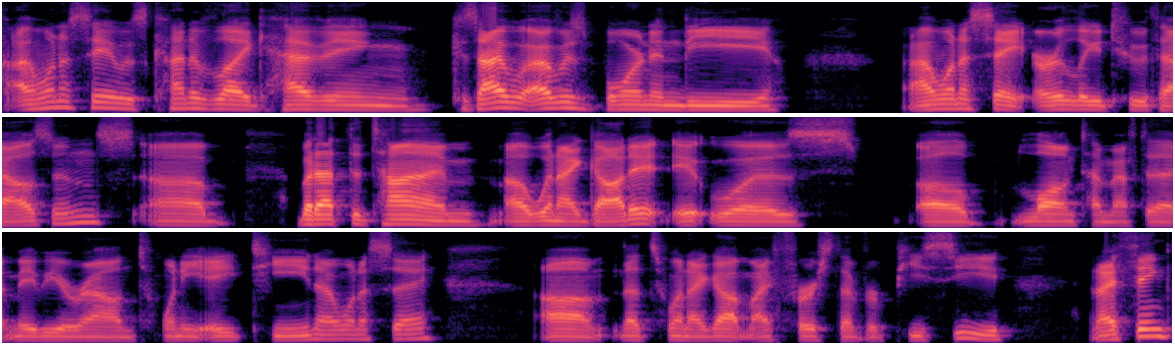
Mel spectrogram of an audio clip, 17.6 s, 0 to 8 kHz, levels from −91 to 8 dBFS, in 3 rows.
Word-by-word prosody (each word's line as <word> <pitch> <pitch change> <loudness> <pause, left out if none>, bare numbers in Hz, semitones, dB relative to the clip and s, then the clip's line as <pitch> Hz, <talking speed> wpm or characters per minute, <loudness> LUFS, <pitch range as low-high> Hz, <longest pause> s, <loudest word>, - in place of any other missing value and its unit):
I - - 0
wanna 155 +5 -2
say 160 -1 -2
it - - +1
was 130 -2 -3
kind 135 +1 -2
of, 130 -2 -4
like, 120 -3 +3
having 110 -3 -1
'cause 115 - -11
I - - +10
w 155 -2 +4
I - - +7
was 150 -2 -2
born 120 +1 -2
in 110 -1 0
the 105 -1 +1 0.7
I - - +3
wanna 130 +1 +1
say - - +2
early 110 +1 +1
2000's, 110 - -3
uh, 100 -1 -2 0.4
but 125 0 +7
at 125 - +7
the 125 - -2
time 105 -5 +4 0.2
when 105 +1 +1
I 100 -1 +5
got - - +4
it, - - +4
it - - -1
was 95 -2 -1 0.3
a 90 -1 +2 0.2
long 100 -1 +1
time 90 -2 -7
after 90 +1 -6
that, 90 - -2
maybe 95 0 -2
around 90 -1 -3
2018, 100 +2 -4
I 120 - -1
wanna 125 +1 -5
say, 130 +3 -5 0.5
um, 95 -1 +1
that's 100 +1 -5
when 100 - -2
I 95 - +2
got - - +2
my - - -2
first - - -5
ever - - -7
PC, 115 +2 -6 0.4
and 110 - +2
I 115 - +8
think 190 +8 +3
110 Hz, 190 wpm, -23 LUFS, 100-125 Hz, 0.7 s, I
